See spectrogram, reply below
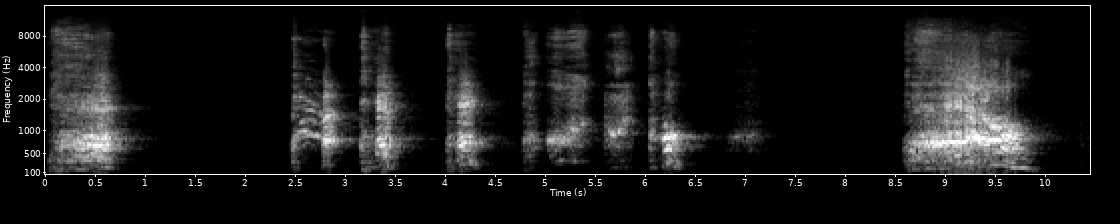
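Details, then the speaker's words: Adult coughing mixed with laughter: an opening harsh burst, rhythmic laugh pulses, then a long cough and throat clearing; cough with laughter. "Stop. Enough. >> [laughter] [cough and clears throat]"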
